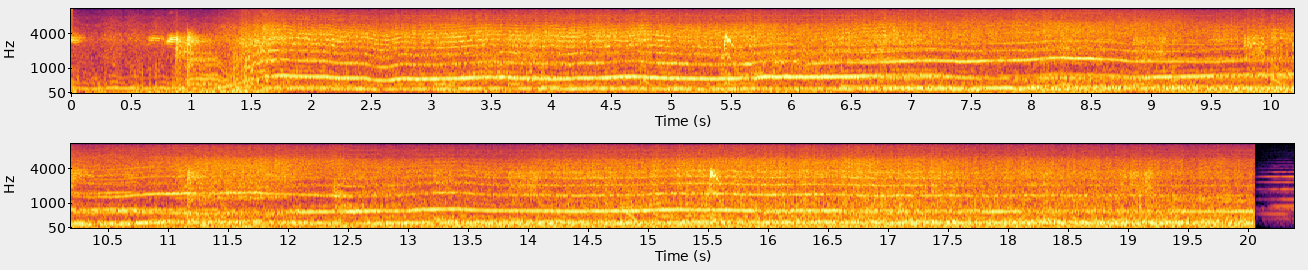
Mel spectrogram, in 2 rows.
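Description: Wizard 220S FPV racing quadcopter's brushless motors and propellers whining steadily in flight, the pitch wavering up and down with the throttle.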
